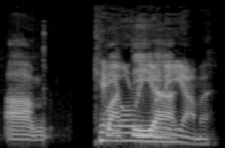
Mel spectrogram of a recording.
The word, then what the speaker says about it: Kaori Yoneyama: Kaori Yoneyama.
